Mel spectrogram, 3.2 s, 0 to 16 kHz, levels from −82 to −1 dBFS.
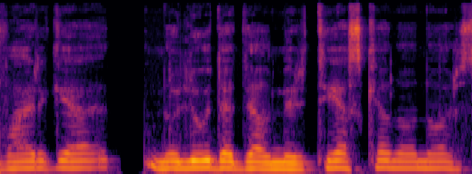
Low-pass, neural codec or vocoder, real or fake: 14.4 kHz; none; real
